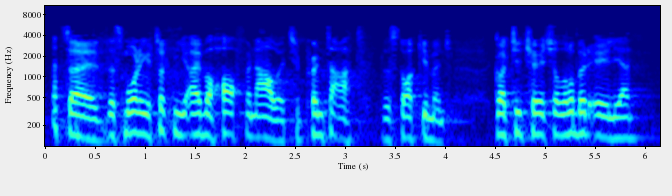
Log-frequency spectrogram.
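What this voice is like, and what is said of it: Speaks with a noticeable accent. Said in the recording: “acclimate your ear to my accent”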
